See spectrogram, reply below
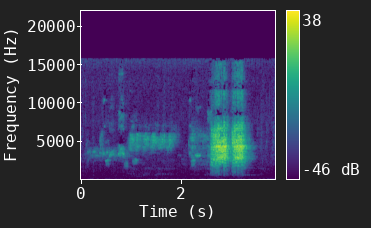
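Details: Racket-tailed treepie call used as a lure for bird photography: thin whistled and buzzy notes around the first two seconds, then a loud pair of harsh, broadband rasping bursts.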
